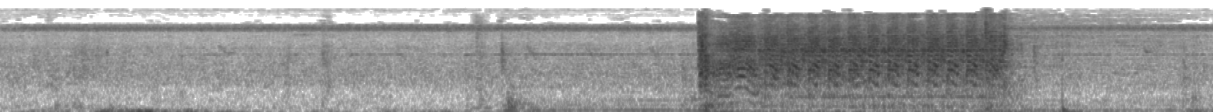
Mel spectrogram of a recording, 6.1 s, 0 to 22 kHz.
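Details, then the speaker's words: Proton Wira, hot after 10 minutes to half an hour running, stalled and won't restart; starts fine cold. Starter whirs evenly for about 1.5 s but never fires. Fuel pump heard on key-on; fuel, spark or compression considered. Cause was a faulty crankshaft position sensor, no spark. "So sekarang ni sebenarnya dia tidak hidup. Ada beberapa sebablah. Petrol tidak sampai, api tidak sampai ataupun compression enjin lah."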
